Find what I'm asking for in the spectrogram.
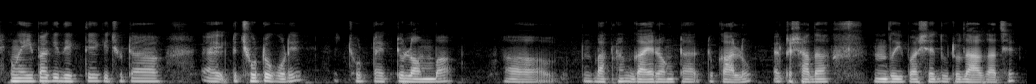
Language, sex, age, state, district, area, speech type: Bengali, male, 45-60, West Bengal, South 24 Parganas, rural, spontaneous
